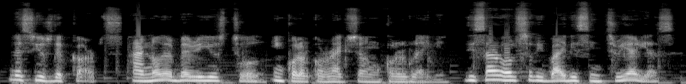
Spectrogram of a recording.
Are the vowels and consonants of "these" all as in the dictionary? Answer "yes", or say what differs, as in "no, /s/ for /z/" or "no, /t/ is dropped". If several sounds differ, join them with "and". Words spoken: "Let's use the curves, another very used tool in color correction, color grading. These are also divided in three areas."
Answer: no, /s/ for /z/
